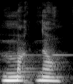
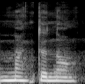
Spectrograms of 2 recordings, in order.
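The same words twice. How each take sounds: First: The middle syllable is left out. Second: All three syllables are pronounced.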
